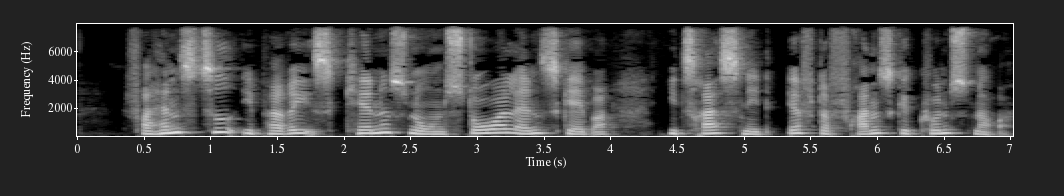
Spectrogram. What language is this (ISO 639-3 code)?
dan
